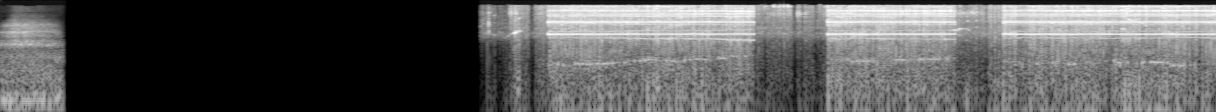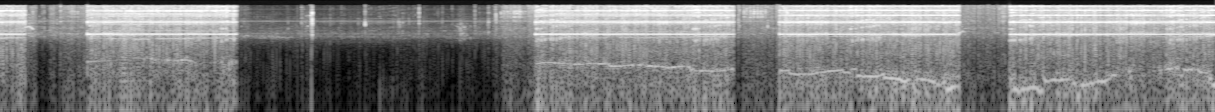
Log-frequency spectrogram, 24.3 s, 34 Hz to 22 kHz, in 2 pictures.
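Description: An angle grinder works on a Land Rover Series 3 chassis. After a few seconds of silence come several loud, sustained bursts of high, whining grinding, each separated by a short pause.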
